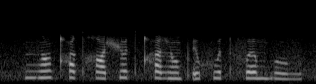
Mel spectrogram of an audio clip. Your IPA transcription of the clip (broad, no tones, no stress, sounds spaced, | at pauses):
n z ɑ̃ qʰ ɵ t χ ɑ ʃ ɵ t qʰ ɪ ɮ õ pʼ ɪ xʷ ə t f ə m b u v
